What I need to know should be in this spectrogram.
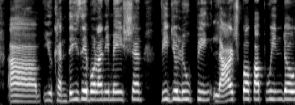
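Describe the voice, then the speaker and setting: With an Italian accent, a woman speaks at a moderate pace in a fairly high pitch with ordinary pitch variation and a dry, close sound with no echo. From Italy. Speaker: edtech presenter. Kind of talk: webinar product demo. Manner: animated.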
